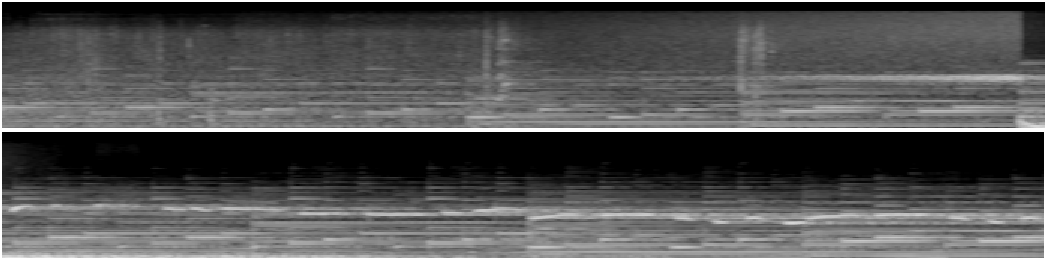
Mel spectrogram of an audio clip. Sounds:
Tender music, Music

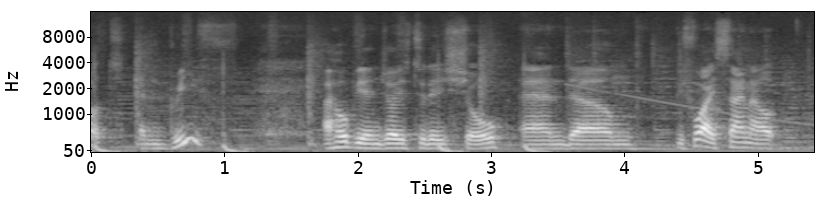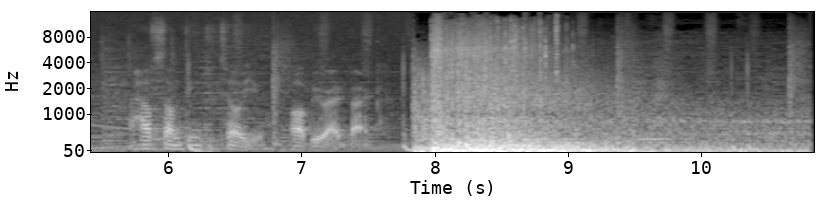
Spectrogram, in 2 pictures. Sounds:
Speech, Music, Gunshot

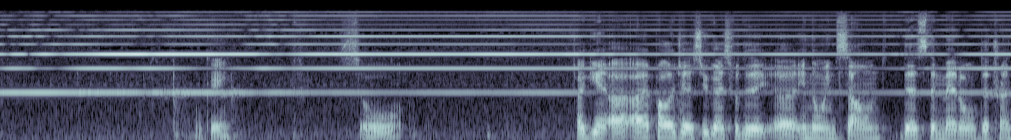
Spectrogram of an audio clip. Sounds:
Speech, inside a small room

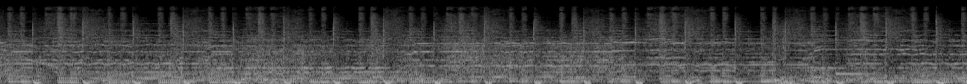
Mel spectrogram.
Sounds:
Music

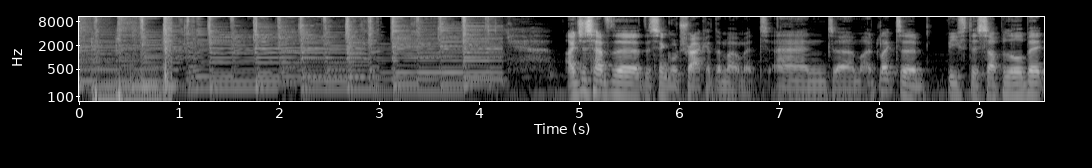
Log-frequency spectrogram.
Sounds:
Musical instrument, Speech, Music, Guitar

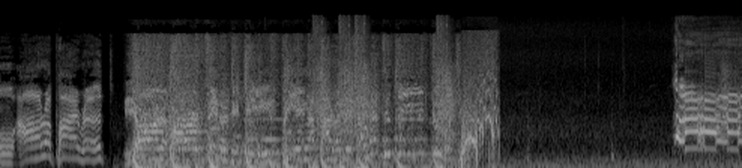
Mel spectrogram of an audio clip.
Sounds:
Music, Speech

